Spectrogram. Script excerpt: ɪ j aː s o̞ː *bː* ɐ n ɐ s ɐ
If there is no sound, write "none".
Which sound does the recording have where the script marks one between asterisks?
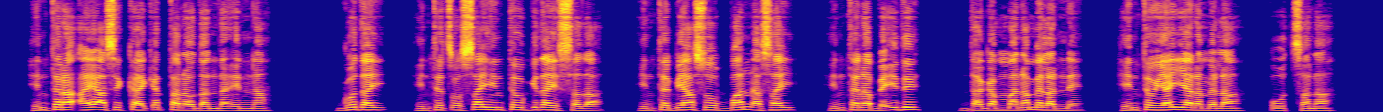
bː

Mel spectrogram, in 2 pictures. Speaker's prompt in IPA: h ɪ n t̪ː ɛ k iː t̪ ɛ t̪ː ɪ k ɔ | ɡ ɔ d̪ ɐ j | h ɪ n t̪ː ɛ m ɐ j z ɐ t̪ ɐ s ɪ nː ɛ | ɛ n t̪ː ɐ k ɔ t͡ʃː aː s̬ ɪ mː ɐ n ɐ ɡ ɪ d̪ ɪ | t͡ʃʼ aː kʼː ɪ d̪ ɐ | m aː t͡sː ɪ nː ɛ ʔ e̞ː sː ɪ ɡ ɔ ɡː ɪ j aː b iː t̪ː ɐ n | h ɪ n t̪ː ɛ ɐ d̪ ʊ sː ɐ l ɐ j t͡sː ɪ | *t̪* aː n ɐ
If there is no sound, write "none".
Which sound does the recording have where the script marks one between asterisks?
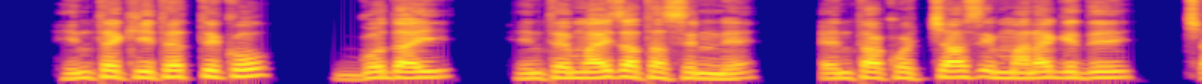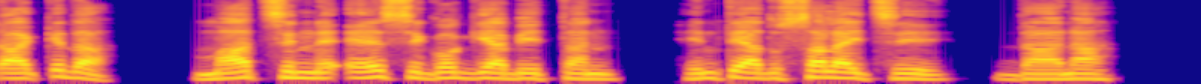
d̪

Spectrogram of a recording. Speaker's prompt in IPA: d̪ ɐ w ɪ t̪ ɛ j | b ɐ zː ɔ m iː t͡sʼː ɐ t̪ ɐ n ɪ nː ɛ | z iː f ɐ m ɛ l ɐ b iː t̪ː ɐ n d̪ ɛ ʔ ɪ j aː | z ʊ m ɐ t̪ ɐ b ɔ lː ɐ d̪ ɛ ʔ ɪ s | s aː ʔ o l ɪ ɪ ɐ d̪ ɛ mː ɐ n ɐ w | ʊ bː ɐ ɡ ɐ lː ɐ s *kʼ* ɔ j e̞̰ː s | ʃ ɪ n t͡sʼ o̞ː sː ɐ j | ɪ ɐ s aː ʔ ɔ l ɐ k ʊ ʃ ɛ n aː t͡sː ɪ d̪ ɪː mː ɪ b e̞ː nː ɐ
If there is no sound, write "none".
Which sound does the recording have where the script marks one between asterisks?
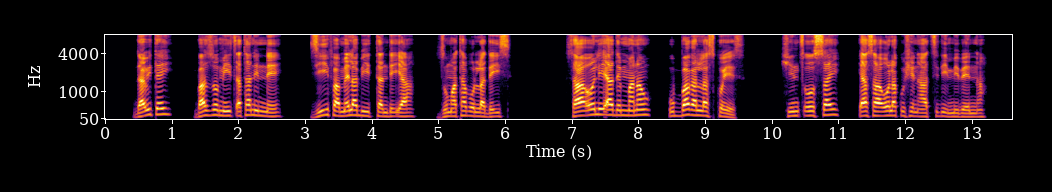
k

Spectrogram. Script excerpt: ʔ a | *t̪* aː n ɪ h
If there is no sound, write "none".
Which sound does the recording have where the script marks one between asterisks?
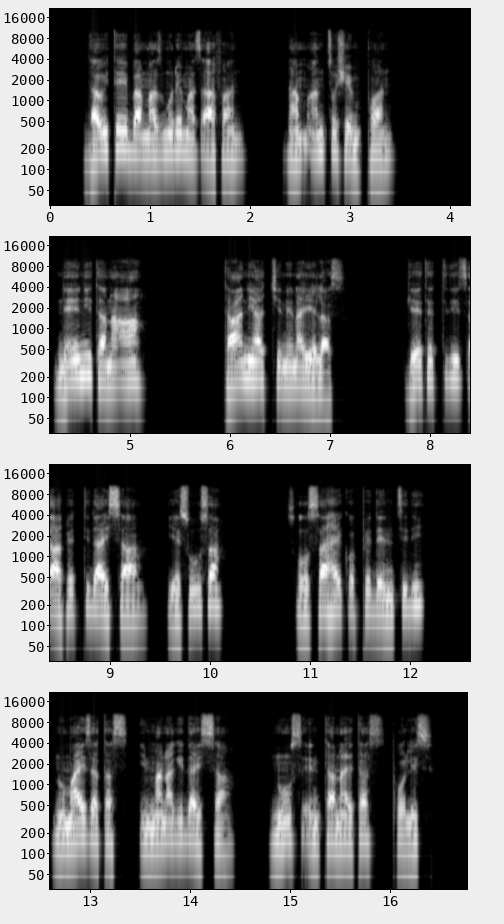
t̪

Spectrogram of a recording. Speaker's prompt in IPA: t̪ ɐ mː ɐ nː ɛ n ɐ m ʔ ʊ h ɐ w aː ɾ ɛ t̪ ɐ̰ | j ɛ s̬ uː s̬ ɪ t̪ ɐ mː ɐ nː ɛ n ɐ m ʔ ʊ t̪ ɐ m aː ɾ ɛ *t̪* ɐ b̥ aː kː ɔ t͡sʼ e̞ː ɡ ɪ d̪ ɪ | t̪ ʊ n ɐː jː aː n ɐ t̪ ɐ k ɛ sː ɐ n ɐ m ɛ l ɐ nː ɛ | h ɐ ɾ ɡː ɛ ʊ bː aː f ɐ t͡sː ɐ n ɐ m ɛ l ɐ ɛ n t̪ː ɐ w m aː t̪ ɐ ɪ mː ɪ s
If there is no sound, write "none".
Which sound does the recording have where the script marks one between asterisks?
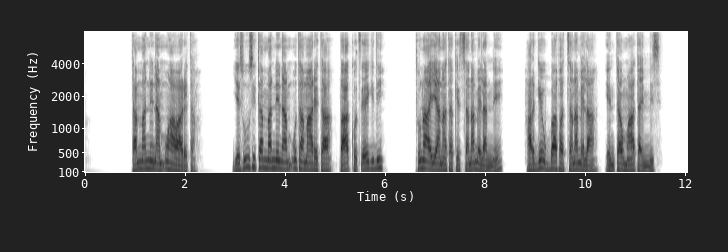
t̪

